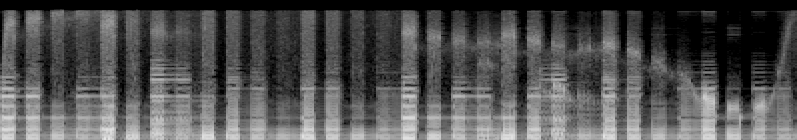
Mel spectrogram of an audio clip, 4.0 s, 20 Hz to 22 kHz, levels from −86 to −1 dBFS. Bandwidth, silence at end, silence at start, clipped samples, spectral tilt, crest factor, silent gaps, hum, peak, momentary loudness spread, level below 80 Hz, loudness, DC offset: 16.5 kHz; 0 s; 0 s; under 0.1%; -6 dB/octave; 18 dB; none; none; 0 dBFS; 4 LU; -26 dBFS; -19 LUFS; under 0.1%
